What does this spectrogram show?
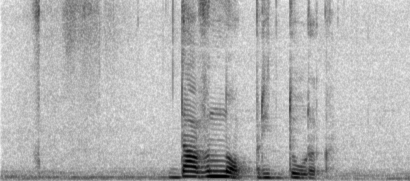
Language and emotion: Russian, angry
